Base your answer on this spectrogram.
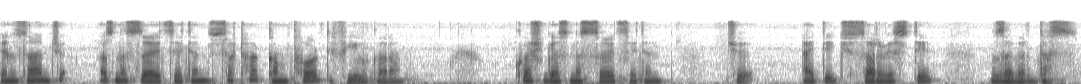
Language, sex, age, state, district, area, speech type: Kashmiri, male, 45-60, Jammu and Kashmir, Baramulla, rural, spontaneous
